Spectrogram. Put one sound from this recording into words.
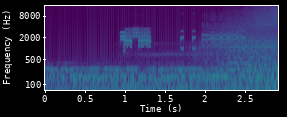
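Electronic menu beeps chime briefly.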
